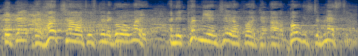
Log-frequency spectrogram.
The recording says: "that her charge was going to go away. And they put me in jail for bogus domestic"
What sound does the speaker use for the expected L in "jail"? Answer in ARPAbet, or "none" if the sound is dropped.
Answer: L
